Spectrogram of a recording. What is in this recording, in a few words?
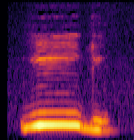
"yiigi", Mooré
